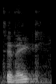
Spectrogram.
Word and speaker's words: Tillig: What I've done is I've bought a range of stuff from Tillig, that's how you pronounce it.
